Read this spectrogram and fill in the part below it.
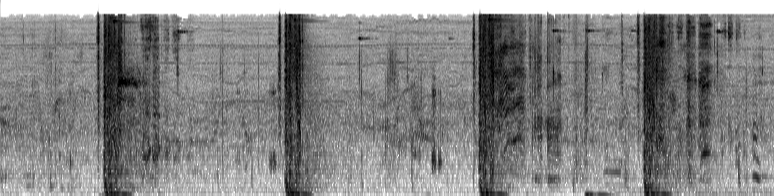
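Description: A pistol fires loud gunshots that echo down a corridor.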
